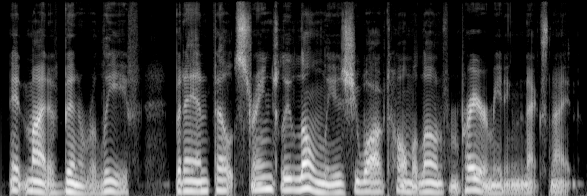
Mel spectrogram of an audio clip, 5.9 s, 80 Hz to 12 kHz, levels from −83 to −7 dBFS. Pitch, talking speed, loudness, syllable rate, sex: 160 Hz, 225 wpm, -19 LUFS, 6.1 syllables/s, female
